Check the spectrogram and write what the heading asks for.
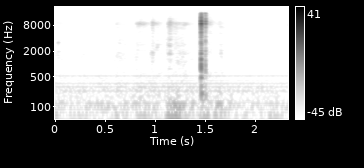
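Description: Faint rustling of eggplant leaves, then one sharp snap about one and a half seconds in as a fruit is picked off the plant.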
